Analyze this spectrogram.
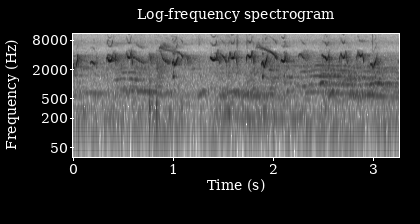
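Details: Several baby chicks chirping as they eat: dense overlapping high peeps, some sliding downward, nearly continuous across the clip with little background noise.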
